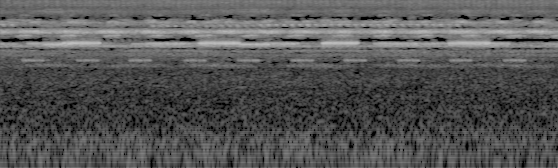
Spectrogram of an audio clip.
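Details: Crickets in an evening park produce a shrill unbroken chorus, with regular short chirps pulsing roughly twice a second underneath and a quiet low rumble of ambient noise.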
